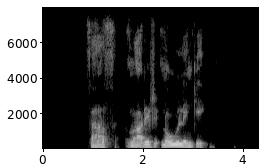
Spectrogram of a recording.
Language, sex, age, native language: Icelandic, male, 40-49, Icelandic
